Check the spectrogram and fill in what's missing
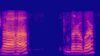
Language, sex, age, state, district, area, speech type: Sindhi, male, 30-45, Gujarat, Kutch, rural, conversation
